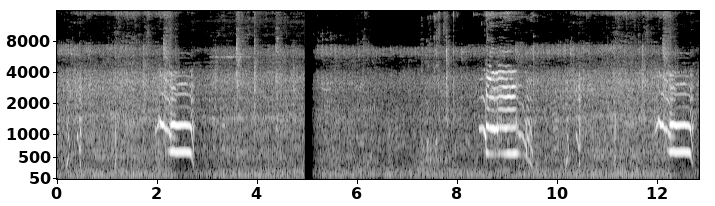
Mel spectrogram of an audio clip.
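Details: Goats at play; three nasal bleats over roughly ten seconds, each a steady, rich tone under a second long ending in a downward slide, against persistent low droning noise with occasional light taps.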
